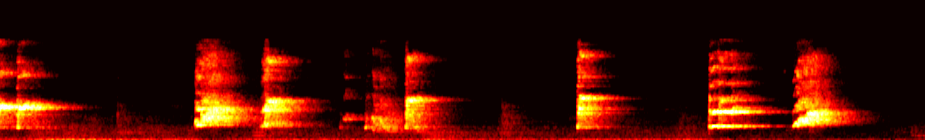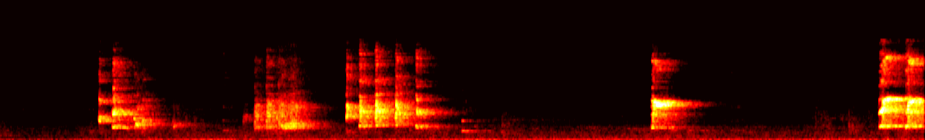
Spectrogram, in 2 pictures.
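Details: Lovebirds in an aviary, including albino red-eyed splits and blue, violet and lutino color forms, giving sharp, high shrill chirps in quick bursts, many birds calling at once with short pauses between volleys.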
